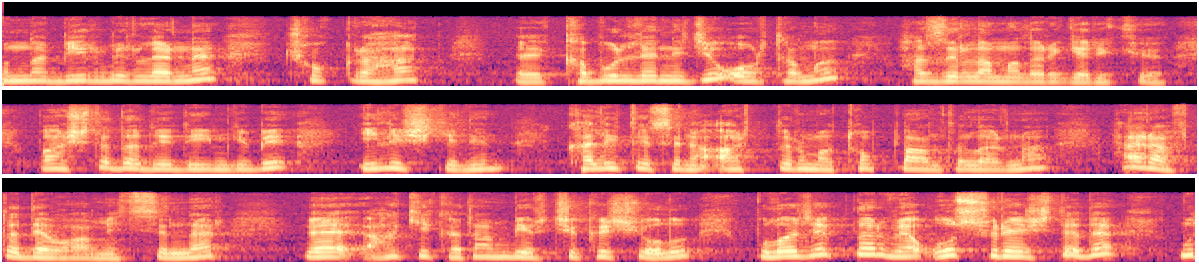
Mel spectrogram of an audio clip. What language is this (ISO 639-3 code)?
tur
